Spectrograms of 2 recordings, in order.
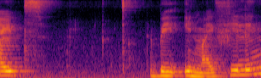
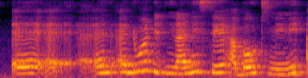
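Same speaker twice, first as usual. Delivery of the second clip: imitating mom, much higher and chatty; mom's sudden chat; 10 semitones higher, 3 dB louder than usual. Mom chatting right after scolding, imitated mom voice. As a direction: switch to mom's bright gossip after scolding. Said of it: "And then the next minute".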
